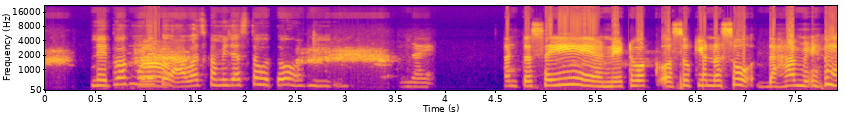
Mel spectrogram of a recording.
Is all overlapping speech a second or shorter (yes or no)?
yes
